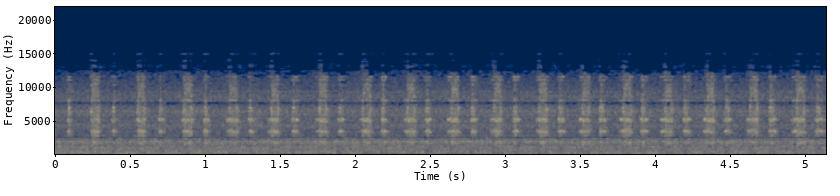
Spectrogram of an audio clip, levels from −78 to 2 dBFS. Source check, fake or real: real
